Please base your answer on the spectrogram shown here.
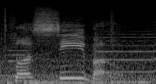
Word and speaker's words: placebo: today repeat after me Placebo the stress is on The Middle syll see why placeo very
